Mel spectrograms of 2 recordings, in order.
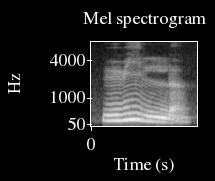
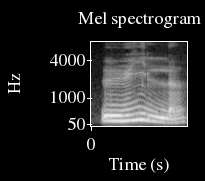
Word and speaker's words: huile: La lettre H est généralement muette. Ça veut dire qu'on ne la prononce pas. On l'écrit sans la prononcer. Donc, on va dire huile. Huile. C'est comme s'il y avait juste E-I-L-E. Huile.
